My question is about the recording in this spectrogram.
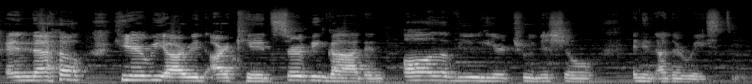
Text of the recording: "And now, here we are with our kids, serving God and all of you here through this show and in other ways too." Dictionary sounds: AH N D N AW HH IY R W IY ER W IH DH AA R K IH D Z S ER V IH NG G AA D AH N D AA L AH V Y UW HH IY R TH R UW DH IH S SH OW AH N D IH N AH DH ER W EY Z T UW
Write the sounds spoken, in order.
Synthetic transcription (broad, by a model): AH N N AW HH IY R W IY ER W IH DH AA R K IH D S ER V IH NG G AA D AH N D AA L AH V Y UW HH IY R T R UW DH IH SH OW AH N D IH N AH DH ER W EY S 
